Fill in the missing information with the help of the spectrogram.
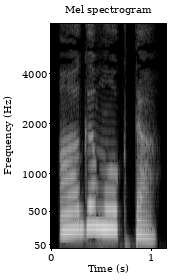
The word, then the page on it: ಆಗಮೋಕ್ತಿ: kannada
